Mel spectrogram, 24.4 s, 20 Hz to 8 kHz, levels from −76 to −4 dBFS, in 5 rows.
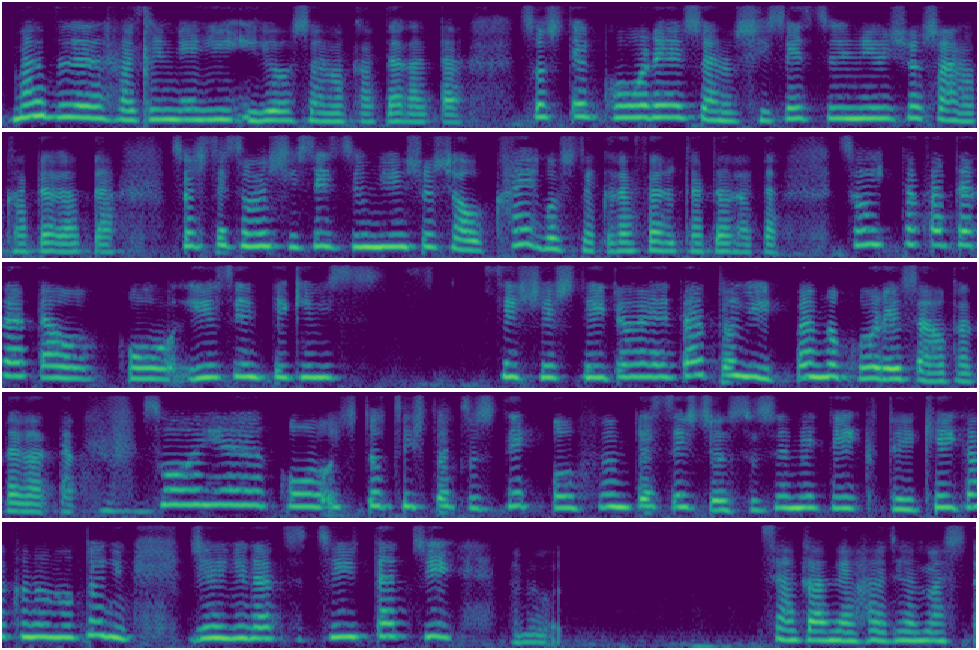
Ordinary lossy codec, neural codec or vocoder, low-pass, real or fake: none; codec, 16 kHz, 1 kbps, FreqCodec, smaller model; 7.2 kHz; fake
